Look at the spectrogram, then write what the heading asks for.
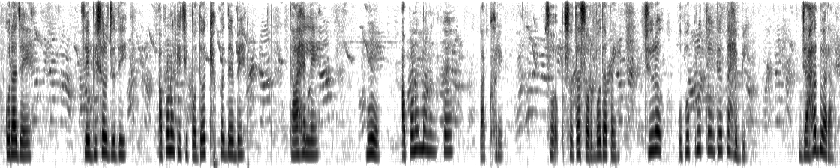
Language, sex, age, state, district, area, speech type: Odia, female, 18-30, Odisha, Nabarangpur, urban, spontaneous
